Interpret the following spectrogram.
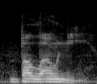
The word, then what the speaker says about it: bologna: prefers hamburgers bologna yes i love how bologna is spelled baloney um b-o-l-o-g-n-a yes baloney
